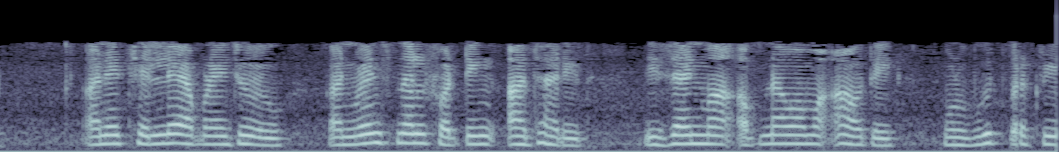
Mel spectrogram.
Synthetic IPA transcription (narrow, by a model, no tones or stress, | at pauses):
ə̰net͡ʃʰelːeapəɽ̃ed͡ʒojũ | kənʋenʃnəlfəʈiŋɡad̪ʱaɾit̪ | ɖid͡ʒainmãʔəpnaʋːamã̰ʔaʋt̪i | muɭbʱut̪pɾəkɾi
